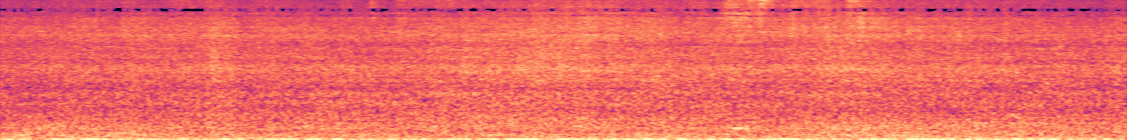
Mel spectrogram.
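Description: Freight train of autorack cars rolling past at a steady pace: a continuous low rumble of wheels on rail with a steady noise over it.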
